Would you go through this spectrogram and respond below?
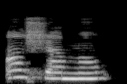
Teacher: With the C and the H. As in English, it makes a ch sound, but in French, it's a little bit softer, okay? It's a sh sound.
